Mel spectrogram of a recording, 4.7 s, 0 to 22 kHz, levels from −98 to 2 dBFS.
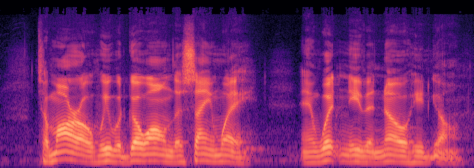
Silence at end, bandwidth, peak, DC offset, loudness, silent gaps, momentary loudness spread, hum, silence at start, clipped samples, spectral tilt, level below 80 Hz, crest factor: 0.15 s; 18 kHz; 0 dBFS; under 0.1%; -18 LUFS; none; 12 LU; none; 0.4 s; under 0.1%; -3 dB/octave; -60 dBFS; 18 dB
